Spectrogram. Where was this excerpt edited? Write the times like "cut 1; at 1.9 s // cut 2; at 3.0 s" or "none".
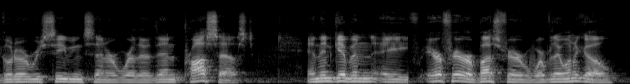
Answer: cut 1; at 4.1 s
